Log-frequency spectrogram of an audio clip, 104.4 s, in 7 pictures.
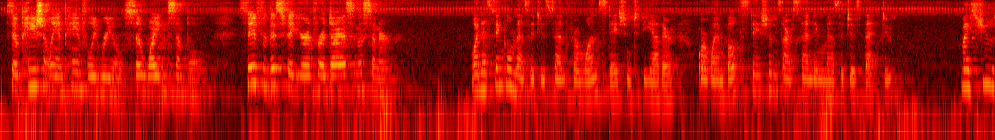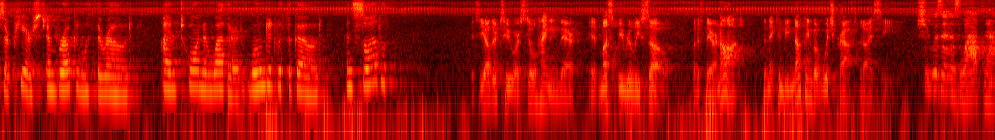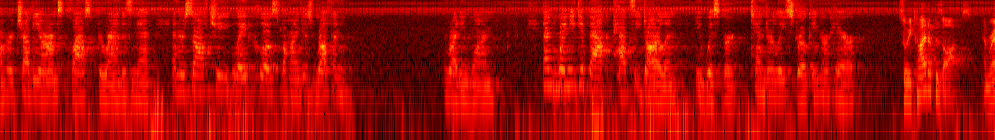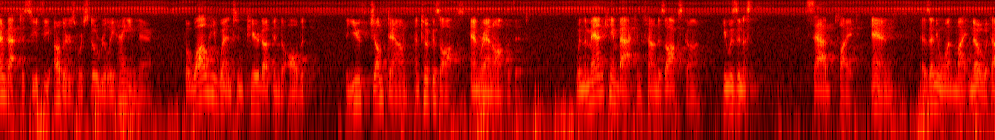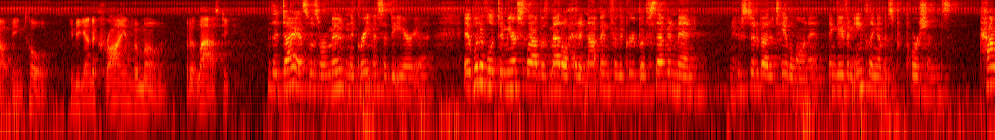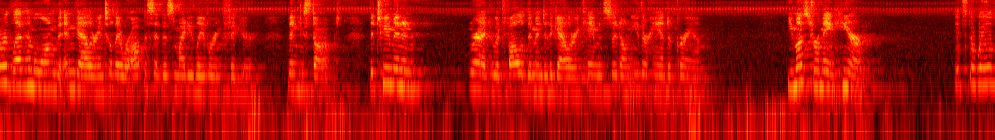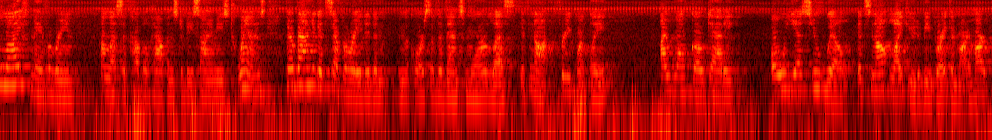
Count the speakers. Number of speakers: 5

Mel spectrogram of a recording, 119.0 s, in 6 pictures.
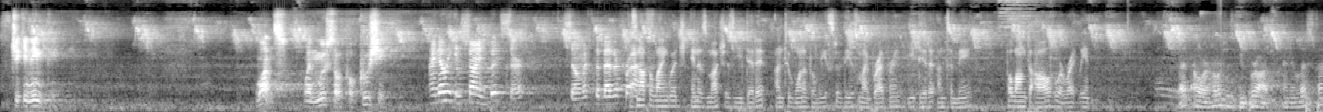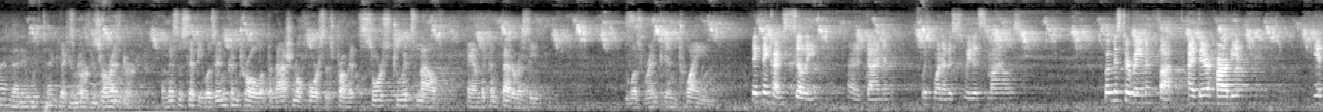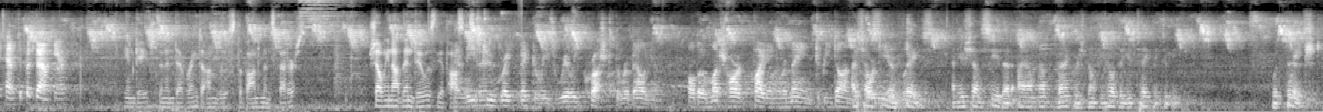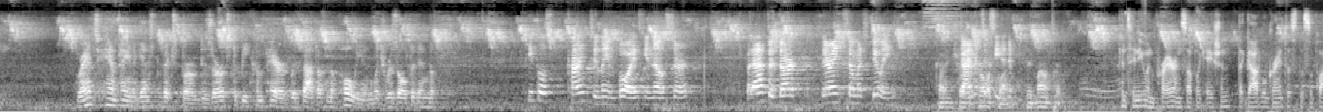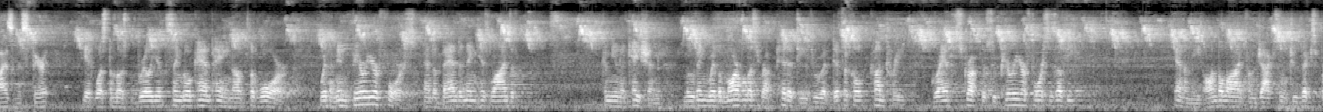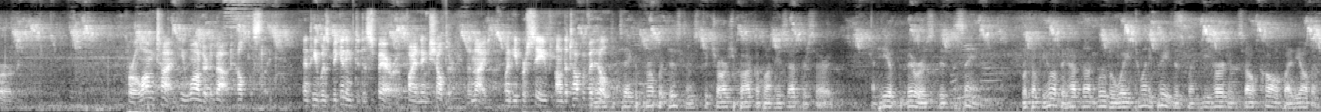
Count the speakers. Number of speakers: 5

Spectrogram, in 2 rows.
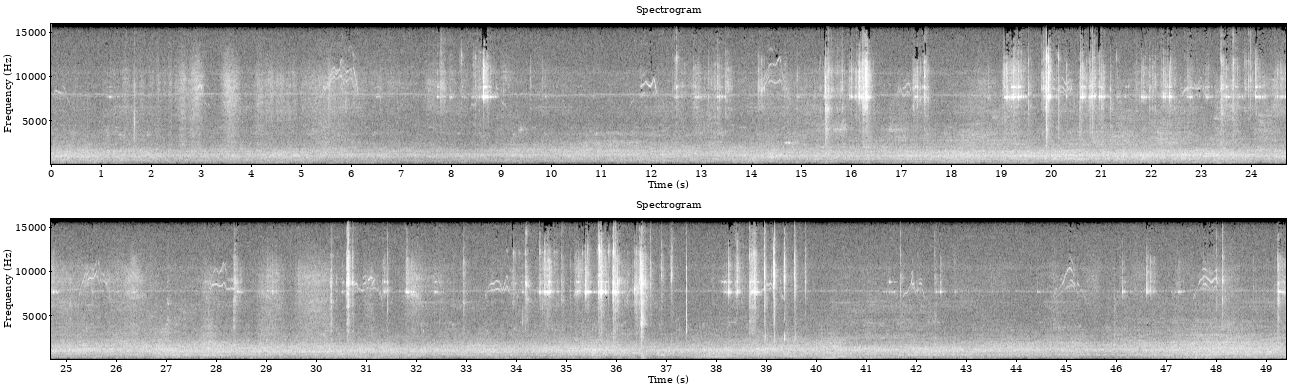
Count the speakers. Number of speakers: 0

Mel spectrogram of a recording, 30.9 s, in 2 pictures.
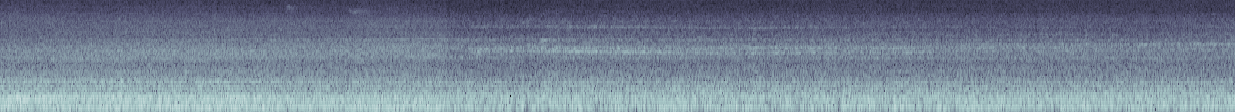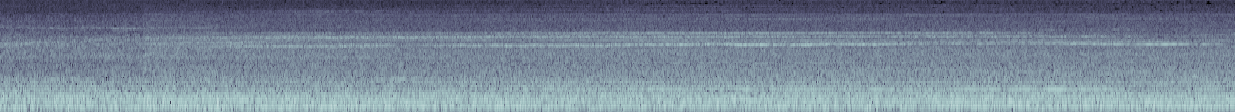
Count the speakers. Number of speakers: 0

